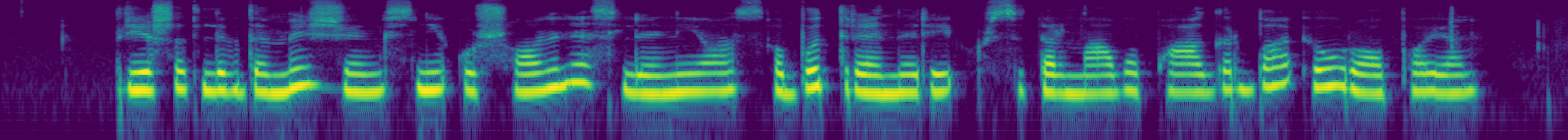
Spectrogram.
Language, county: Lithuanian, Alytus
